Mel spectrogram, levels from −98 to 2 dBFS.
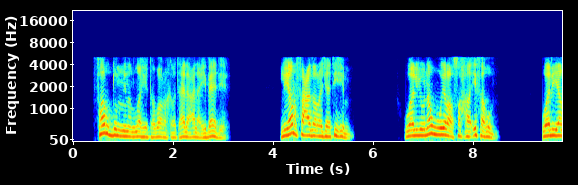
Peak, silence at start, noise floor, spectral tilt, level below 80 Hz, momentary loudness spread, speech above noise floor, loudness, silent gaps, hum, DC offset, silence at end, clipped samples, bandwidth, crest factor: -4 dBFS; 0.5 s; under -90 dBFS; -9 dB/octave; -56 dBFS; 10 LU; over 69 dB; -22 LUFS; 3.17-3.83 s, 4.02-4.15 s, 5.65-6.35 s, 8.56-9.11 s, 9.22-9.37 s; none; under 0.1%; 0 s; under 0.1%; 5.2 kHz; 18 dB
